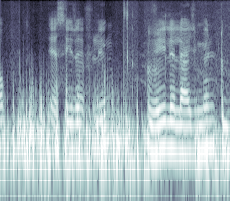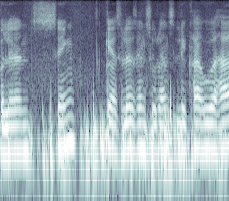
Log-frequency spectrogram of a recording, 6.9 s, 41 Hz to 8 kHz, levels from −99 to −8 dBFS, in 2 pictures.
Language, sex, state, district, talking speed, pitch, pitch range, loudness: Hindi, male, Jharkhand, Ranchi, 95 wpm, 155 Hz, 145-160 Hz, -13 LUFS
